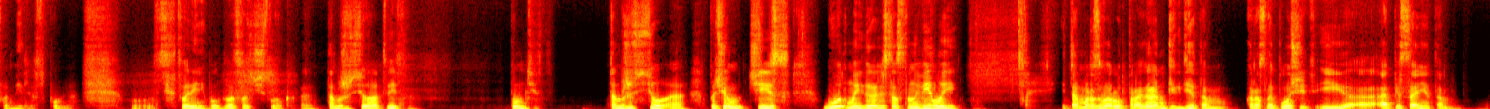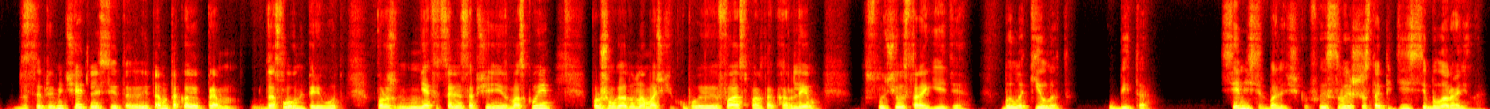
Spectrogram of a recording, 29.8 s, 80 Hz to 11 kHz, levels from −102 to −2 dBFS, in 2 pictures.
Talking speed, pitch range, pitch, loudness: 130 wpm, 115-165 Hz, 140 Hz, -21 LUFS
